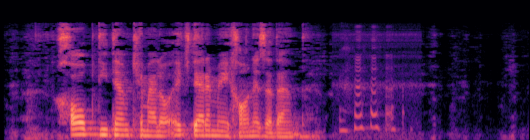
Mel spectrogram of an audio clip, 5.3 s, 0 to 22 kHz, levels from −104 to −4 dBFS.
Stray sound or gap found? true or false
true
